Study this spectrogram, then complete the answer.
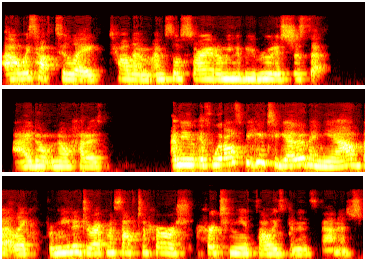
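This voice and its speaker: A woman talks at a very fast pace in a fairly high, somewhat breathy voice with ordinary pitch variation. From California, Bay Area (born in Mexico). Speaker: TV and radio host, actress, model. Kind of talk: podcast interview.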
